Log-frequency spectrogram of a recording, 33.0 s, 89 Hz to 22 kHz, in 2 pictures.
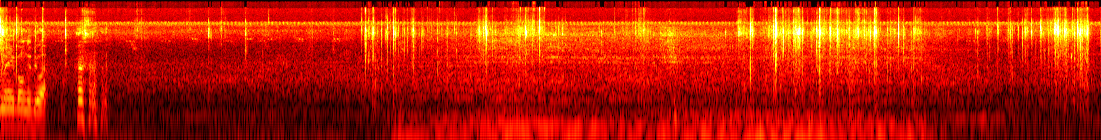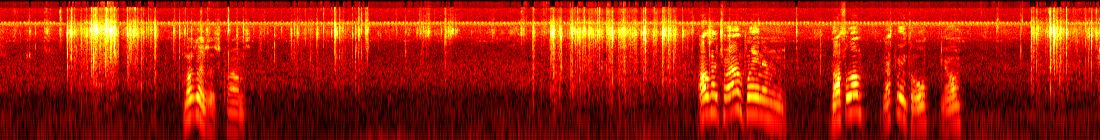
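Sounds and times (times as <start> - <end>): chip bag crinkling: 0.0 - 2.1, 3.1 - 30.8, 31.4 - 33.0
loud low rumble: 5.6 - 16.9.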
